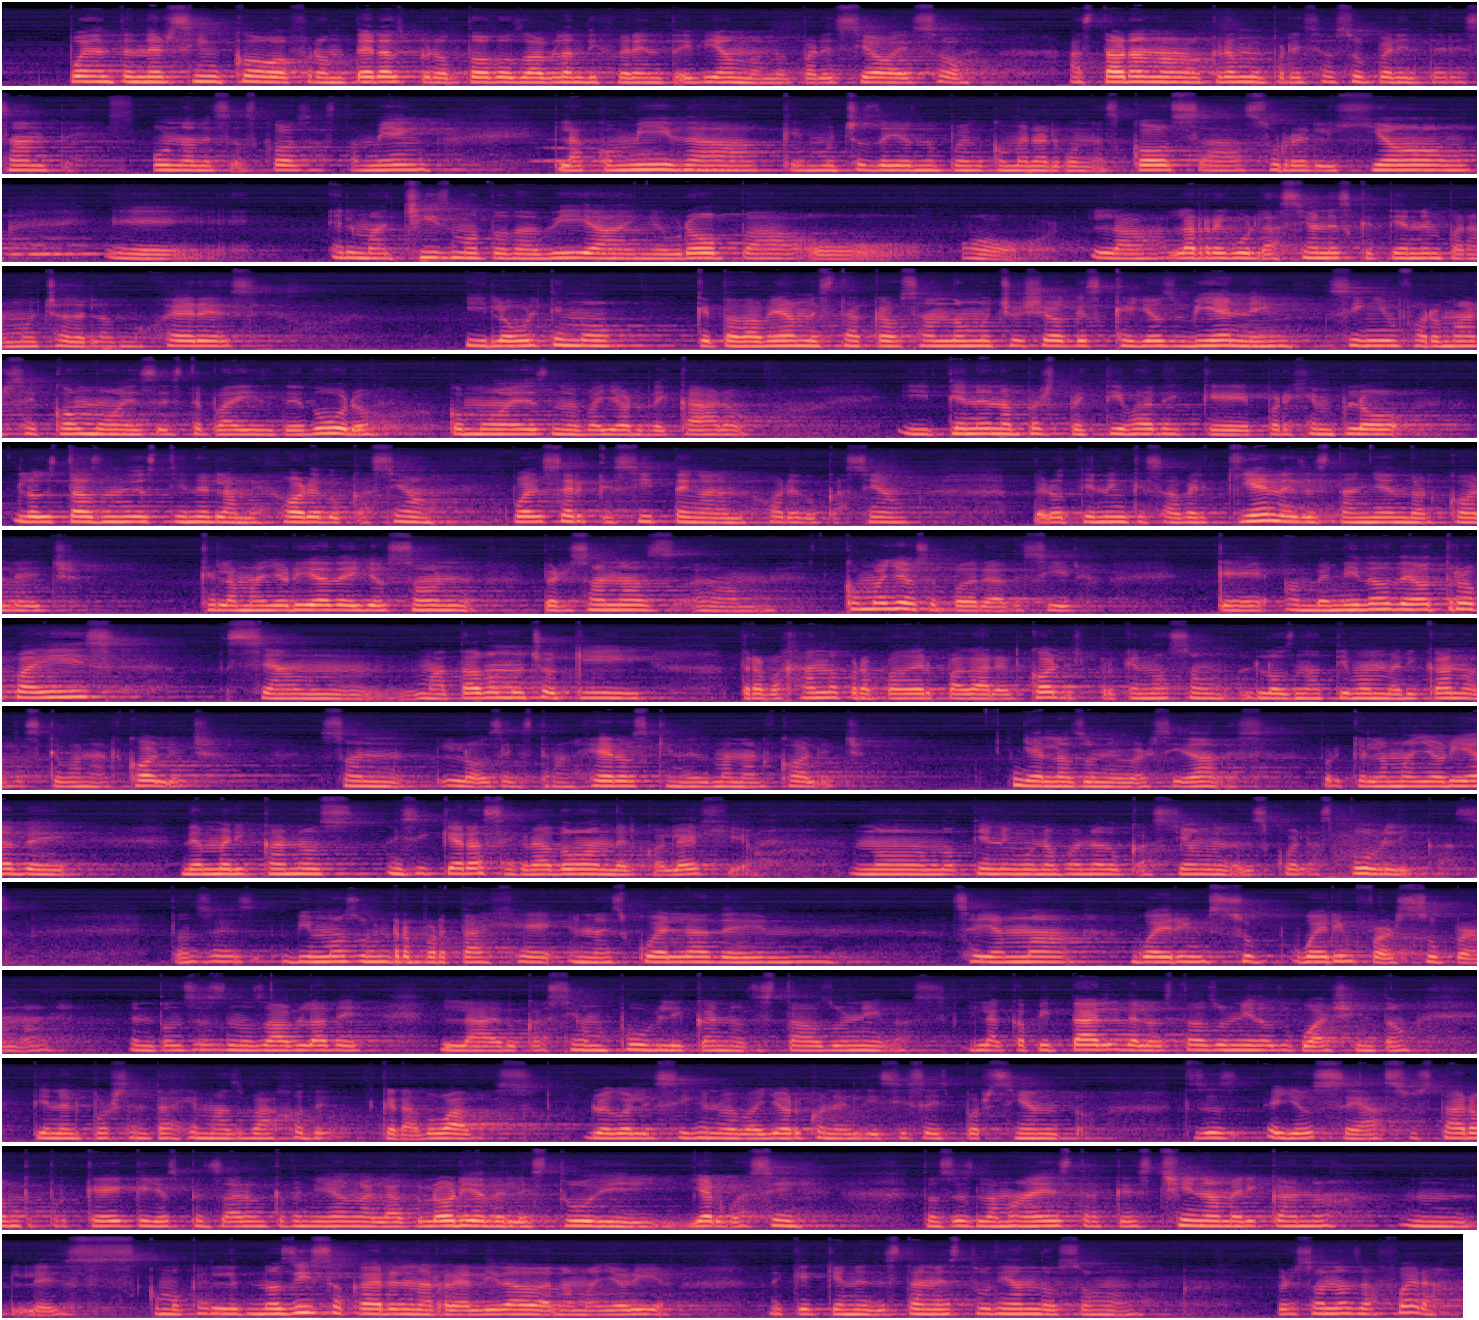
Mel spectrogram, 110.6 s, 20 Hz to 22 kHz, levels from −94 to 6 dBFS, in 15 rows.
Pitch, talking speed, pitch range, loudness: 225 Hz, 155 wpm, 215-235 Hz, -22 LUFS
